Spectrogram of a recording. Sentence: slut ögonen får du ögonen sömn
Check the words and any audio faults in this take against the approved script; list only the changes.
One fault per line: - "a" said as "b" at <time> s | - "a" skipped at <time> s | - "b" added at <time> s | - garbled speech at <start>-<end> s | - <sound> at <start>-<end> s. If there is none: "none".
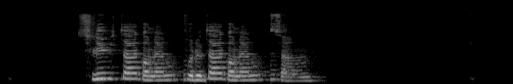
none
